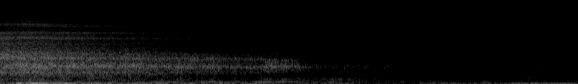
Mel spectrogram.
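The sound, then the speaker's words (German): A deep, slow breath taken during a guided relaxation exercise: a soft, airy rush that fades gradually over about four seconds into near silence, with faint breath noise returning at the end. “Wir atmen einmal tief ein, lang und tief durch die Nase. Und noch länger und tiefer durch den Mund aus.”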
